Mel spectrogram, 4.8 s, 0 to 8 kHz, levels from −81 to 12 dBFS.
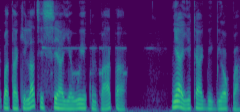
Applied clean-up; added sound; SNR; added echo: neural diffusion model UNIVERSE++.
